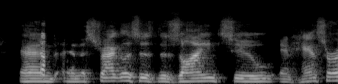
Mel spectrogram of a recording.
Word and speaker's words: astragalus: started taking um and I know people pronounce this this herb differently either aralis or astragalus and and astragalus is designed to enhance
